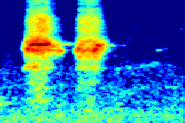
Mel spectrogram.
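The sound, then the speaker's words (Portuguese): Two short, breathy whistle blasts, a longer one then a shorter one, mimicking by mouth a referee's whistle for a football kick-off, clear, with no talking over them. “Tem que botar a bola lá no centro, o juiz apitar”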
